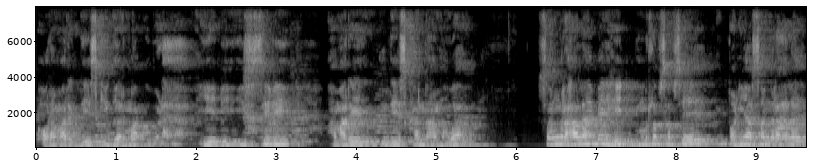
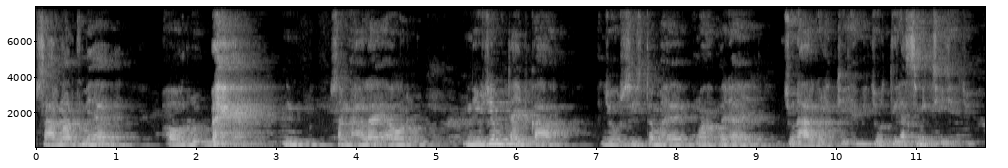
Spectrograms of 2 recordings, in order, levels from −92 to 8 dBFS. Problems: none marked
